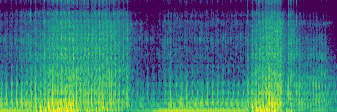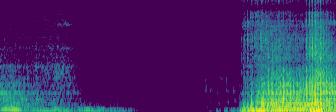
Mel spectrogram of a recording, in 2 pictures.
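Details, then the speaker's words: Cheap Jaguar with a welded differential and a suspected failing transmission, attempting a burnout: revs surge and fall back twice, then cut abruptly as engine failsafe mode caps the revs. "The Jaguar was displaying engine failsafe mode. So pretty much it was stopping me from being me."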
